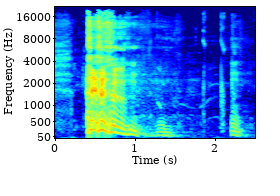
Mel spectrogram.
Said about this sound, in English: Somebody, you clearing your throat for me? Let's all do it together.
